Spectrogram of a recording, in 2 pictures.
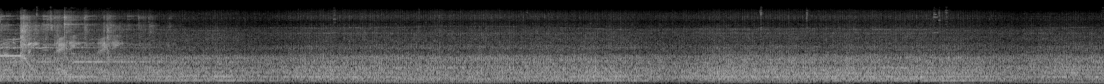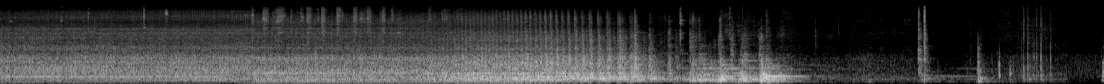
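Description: A 1976 John Deere 450-C crawler bulldozer's four-cylinder diesel engine works steadily under load as the dozer pushes dirt and rock with its blade. It grows louder for a couple of seconds near the end, then cuts off suddenly, leaving a quiet stretch with a few faint clicks.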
